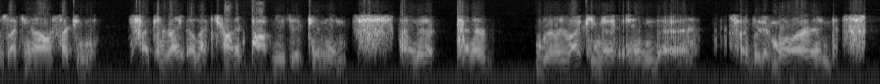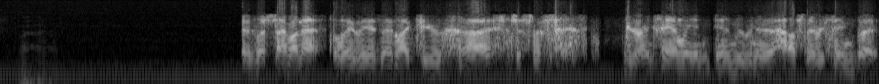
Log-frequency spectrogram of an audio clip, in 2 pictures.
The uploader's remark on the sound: We did this one on the phone and I swear to you I got it to sound as decent as humanly possible.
